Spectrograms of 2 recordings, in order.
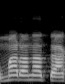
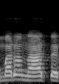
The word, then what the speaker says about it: Maranata: E agora eu clamo Maranatá, como dizem nossos católicos, ou Maranata, como dizem nossos irmãos separados das comunidades evangélicas ou protestantes. Não importa, a pronúncia, o significado é o mesmo.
